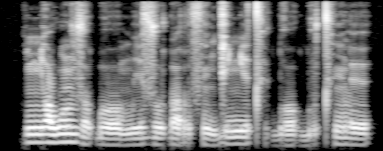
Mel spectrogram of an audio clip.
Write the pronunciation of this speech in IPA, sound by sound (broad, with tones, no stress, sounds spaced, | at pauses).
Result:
ɲ ɔ˦ w ũ˦ z ʊ˨ ɓ oː˨ m i˨˦ z u˨ ɗ ɔ˨ r s ĩ˨ ɡ i˦ ɲ i˦ tʰ ɪ˨ ɡ͡b oː˨ ɡ͡b u˨ tʰ ĩ˦ l ɪ˦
